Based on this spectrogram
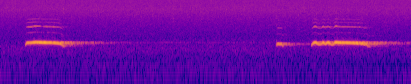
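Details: Two song phrases from a tawny owl about five seconds apart. The first is a long hollow hoot fading out. The second is a short note followed by a longer, quavering, sustained hoot.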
